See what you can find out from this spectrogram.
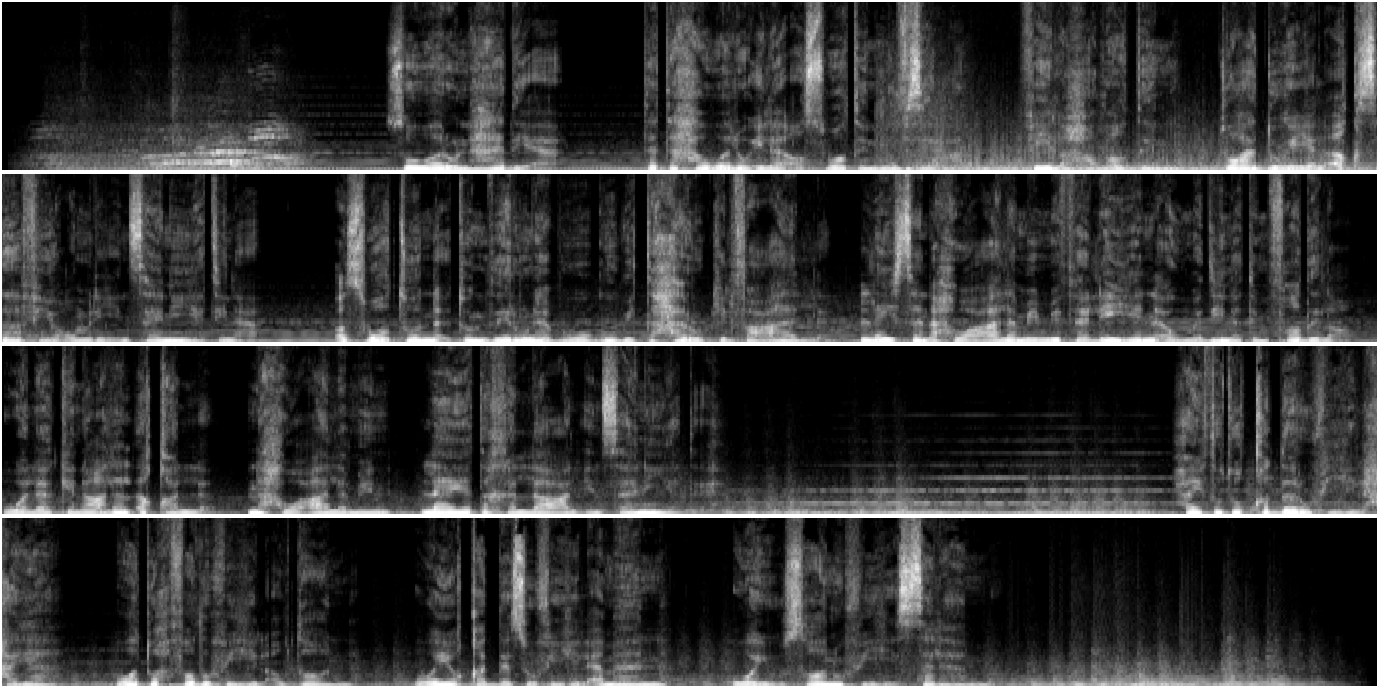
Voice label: documentary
